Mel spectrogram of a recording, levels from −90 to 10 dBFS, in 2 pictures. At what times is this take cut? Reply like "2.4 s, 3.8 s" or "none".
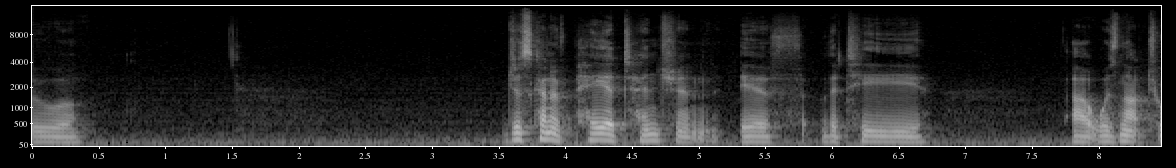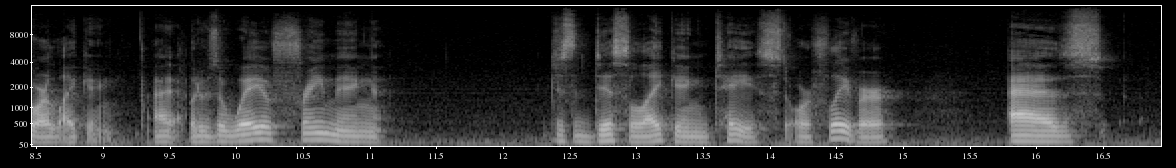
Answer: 9.6 s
